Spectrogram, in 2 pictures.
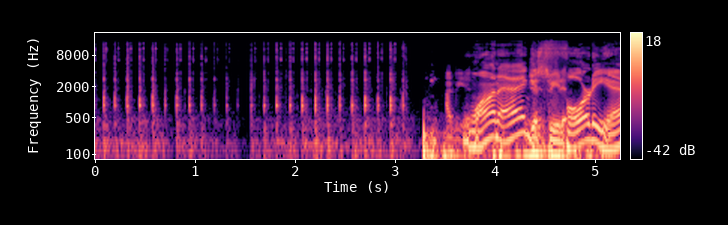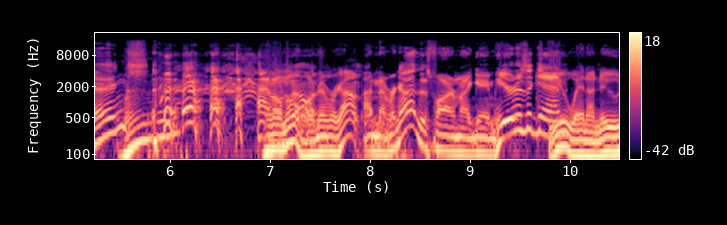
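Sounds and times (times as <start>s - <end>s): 
rapid computer mouse clicking: 0.0s - 3.3s
speech: 3.5s - 10.4s
laughter: 3.8s - 8.0s.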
